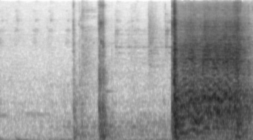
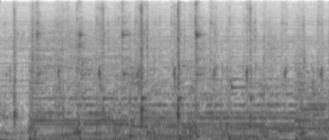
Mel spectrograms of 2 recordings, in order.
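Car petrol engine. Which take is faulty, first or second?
second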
